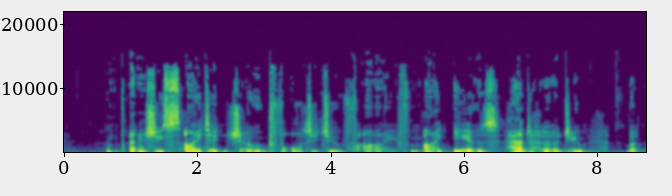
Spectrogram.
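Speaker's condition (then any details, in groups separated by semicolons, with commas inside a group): Spasmodic dystonia; prior stroke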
